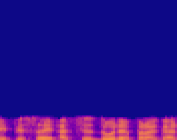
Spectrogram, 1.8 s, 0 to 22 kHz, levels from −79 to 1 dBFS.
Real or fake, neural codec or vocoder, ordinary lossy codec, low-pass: real; none; MP3, 32 kbps; 3.6 kHz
